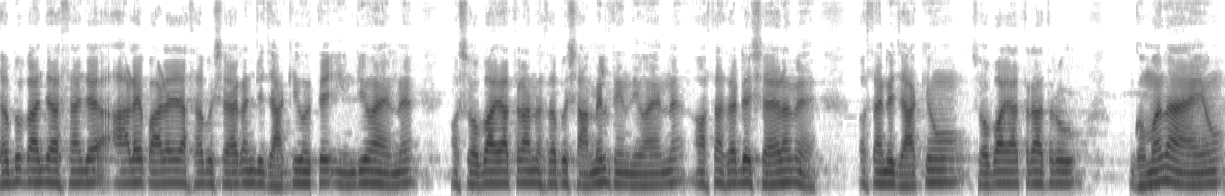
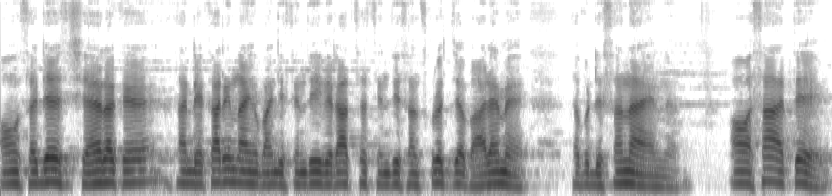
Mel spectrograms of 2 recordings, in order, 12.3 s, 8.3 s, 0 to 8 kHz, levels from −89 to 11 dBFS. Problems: none marked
